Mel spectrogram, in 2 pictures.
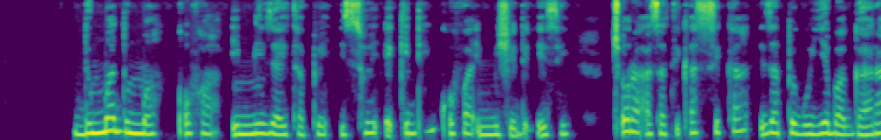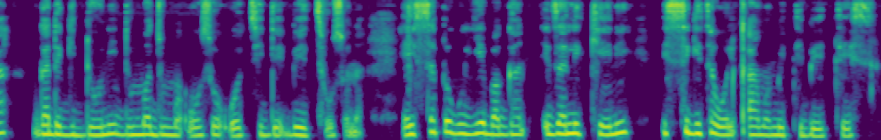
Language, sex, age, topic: Gamo, female, 18-24, agriculture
